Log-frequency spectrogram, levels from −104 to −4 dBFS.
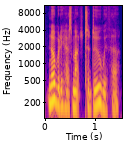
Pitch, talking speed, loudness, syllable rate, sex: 170 Hz, 270 wpm, -21 LUFS, 6.3 syllables/s, female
